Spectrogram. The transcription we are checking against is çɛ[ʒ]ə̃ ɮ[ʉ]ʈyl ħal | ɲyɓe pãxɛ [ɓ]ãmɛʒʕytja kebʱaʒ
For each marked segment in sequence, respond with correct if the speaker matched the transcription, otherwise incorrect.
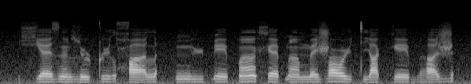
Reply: incorrect, correct, correct

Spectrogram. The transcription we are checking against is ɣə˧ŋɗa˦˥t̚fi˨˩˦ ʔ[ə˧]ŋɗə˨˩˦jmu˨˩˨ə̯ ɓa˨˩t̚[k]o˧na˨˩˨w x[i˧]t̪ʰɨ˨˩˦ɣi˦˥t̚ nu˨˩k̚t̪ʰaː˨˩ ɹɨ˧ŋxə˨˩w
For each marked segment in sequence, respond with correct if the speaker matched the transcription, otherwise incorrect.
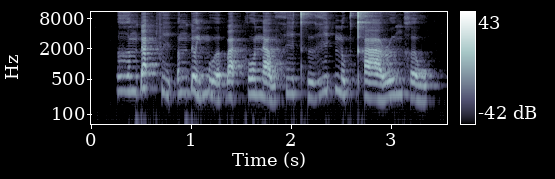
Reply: incorrect, correct, correct

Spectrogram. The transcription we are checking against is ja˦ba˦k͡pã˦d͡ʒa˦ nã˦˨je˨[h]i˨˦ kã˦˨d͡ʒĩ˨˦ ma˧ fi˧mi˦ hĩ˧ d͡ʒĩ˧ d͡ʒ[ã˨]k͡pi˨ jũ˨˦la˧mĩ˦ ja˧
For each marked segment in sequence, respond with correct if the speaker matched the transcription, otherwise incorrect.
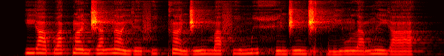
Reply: incorrect, incorrect

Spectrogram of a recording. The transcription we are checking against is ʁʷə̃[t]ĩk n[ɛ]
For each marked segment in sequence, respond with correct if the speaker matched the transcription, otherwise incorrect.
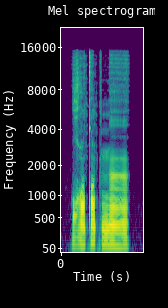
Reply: incorrect, incorrect

